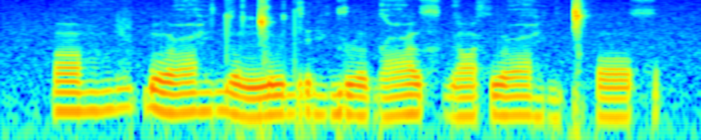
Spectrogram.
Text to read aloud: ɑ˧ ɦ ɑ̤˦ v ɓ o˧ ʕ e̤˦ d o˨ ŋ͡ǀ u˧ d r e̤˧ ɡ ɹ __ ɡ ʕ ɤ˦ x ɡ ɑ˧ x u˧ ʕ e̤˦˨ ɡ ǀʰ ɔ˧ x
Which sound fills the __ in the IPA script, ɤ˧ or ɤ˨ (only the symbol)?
ɤ˧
